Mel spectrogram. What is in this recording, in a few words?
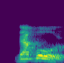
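"zabur", Malay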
